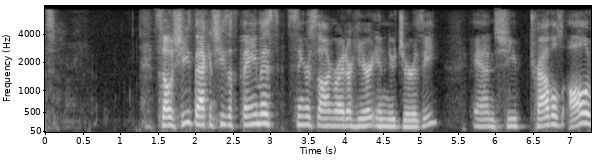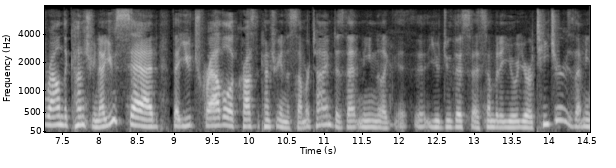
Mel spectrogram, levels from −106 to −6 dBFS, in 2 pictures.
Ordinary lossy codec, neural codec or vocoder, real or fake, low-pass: AAC, 32 kbps; none; real; 7.2 kHz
